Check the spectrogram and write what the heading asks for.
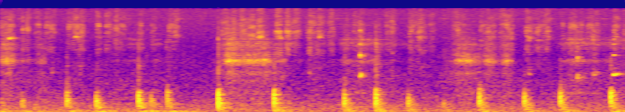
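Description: Marker writing on a whiteboard: a quick, irregular run of short strokes and taps, with a couple of brief squeaks from the marker tip.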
